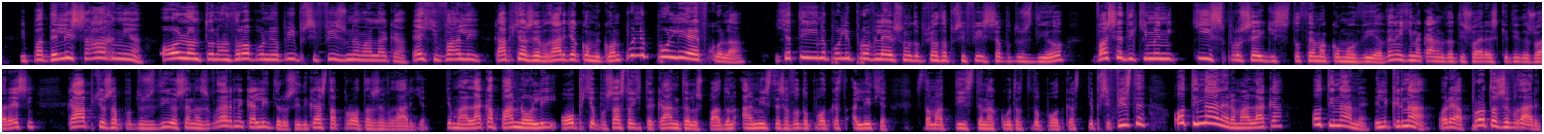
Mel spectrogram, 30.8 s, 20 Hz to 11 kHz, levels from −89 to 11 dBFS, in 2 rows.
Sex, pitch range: male, 155-220 Hz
